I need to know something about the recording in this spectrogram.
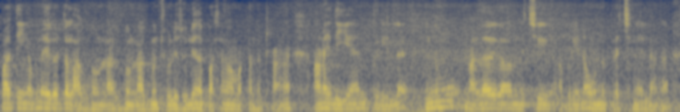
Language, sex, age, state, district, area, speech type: Tamil, male, 18-30, Tamil Nadu, Tiruppur, rural, spontaneous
